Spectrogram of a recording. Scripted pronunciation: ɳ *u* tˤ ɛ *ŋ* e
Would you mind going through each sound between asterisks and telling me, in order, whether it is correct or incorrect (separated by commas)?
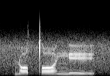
incorrect, correct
